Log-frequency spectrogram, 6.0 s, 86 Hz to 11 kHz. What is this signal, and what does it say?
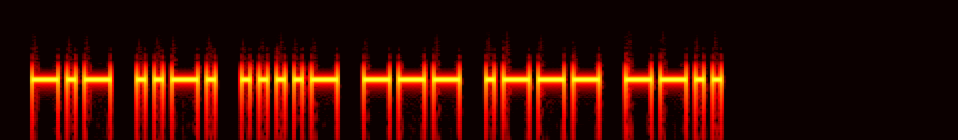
Morse code, heard as a keyed tone, about 24 wpm, 700 Hz. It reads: KF4OJZ
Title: Speed Racing - USA Call Signs 22wpm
